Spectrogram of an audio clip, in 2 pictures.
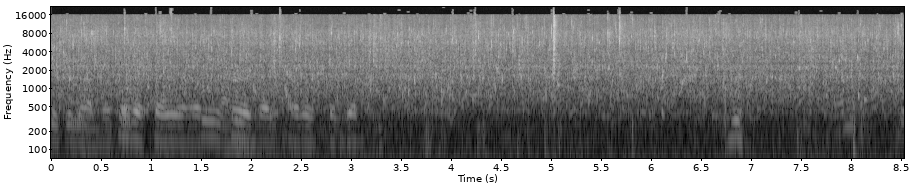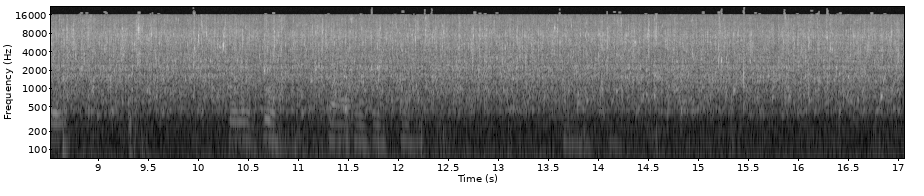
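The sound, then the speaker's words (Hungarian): A babbling stream rushes and gurgles steadily and fairly loud on a pleasantly warm day with a light breeze, with muffled voices murmuring faintly underneath at times. “ez milyen patak? Ez még itt az én patak.”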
